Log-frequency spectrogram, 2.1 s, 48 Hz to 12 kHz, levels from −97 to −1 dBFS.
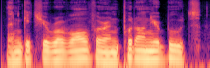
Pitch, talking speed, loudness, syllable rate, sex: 95 Hz, 255 wpm, -12 LUFS, 5.8 syllables/s, male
